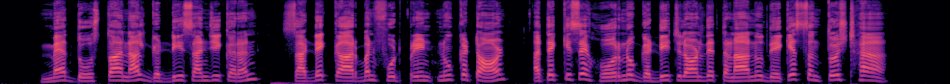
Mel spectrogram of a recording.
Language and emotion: Punjabi, happy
